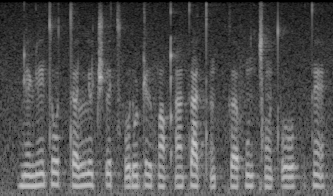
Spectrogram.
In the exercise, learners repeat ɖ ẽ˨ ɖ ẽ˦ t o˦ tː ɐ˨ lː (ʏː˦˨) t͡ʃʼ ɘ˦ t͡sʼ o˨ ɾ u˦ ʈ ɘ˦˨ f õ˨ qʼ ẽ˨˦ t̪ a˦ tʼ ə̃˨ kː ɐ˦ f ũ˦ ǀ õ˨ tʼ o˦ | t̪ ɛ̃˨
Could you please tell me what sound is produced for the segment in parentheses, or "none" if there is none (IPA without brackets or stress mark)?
ʏ˦˨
